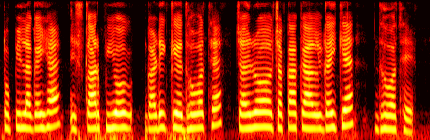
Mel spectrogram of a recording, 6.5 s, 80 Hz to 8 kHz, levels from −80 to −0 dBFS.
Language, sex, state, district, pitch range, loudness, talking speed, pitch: Chhattisgarhi, female, Chhattisgarh, Jashpur, 255-275 Hz, -15 LUFS, 130 wpm, 265 Hz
